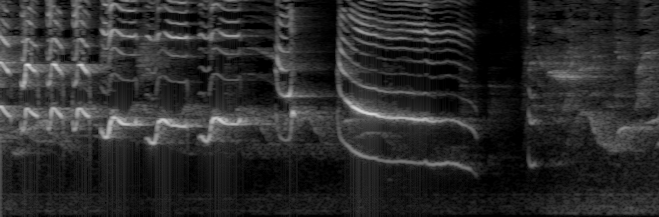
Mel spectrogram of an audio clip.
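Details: Masked laughingthrush, known locally as poksay Hongkong, in a lure recording: loud clear whistled notes in quick repeated rising phrases, then a long bright downslurred whistle, a short pause, and softer whistles.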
